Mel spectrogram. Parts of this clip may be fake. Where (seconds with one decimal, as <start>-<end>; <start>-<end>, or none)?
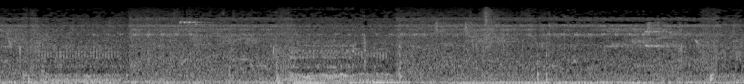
0.0-0.6; 2.6-3.3; 4.0-4.5; 6.4-7.4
